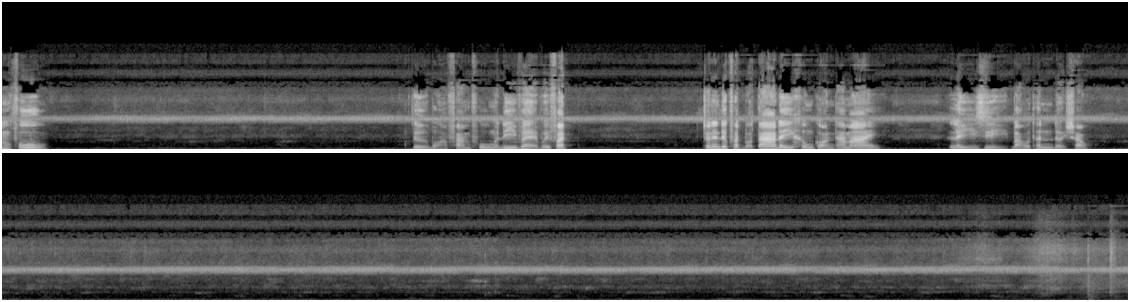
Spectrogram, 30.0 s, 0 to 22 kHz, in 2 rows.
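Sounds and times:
crickets trilling: 0.0 - 30.0.

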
